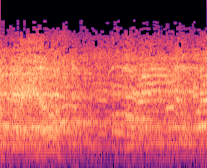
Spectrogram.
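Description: crowd chatter

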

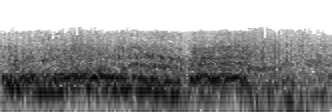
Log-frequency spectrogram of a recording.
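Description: lion roaring

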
